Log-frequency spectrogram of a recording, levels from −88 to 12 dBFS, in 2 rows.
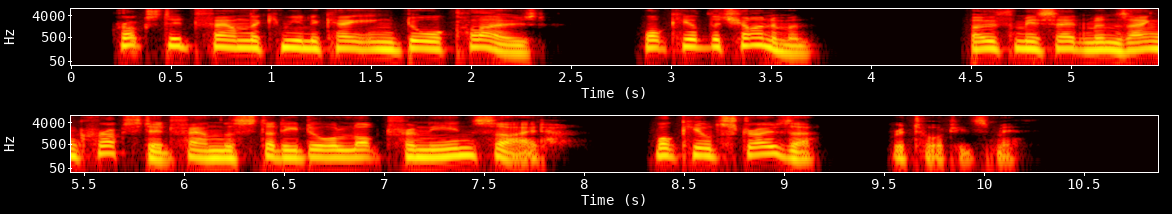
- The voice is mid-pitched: Yes, medium, 165 Hz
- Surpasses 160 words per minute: No, average, 155 wpm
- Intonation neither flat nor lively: Yes, average, 4.1 semitones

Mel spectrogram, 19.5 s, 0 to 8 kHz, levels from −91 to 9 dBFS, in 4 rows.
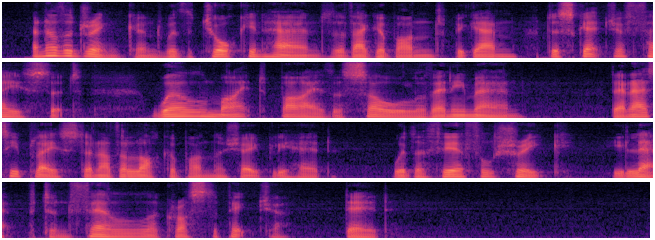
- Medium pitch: No, very low, 90 Hz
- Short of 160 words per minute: Yes, average, 140 wpm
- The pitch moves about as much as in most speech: Yes, average, 3.6 semitones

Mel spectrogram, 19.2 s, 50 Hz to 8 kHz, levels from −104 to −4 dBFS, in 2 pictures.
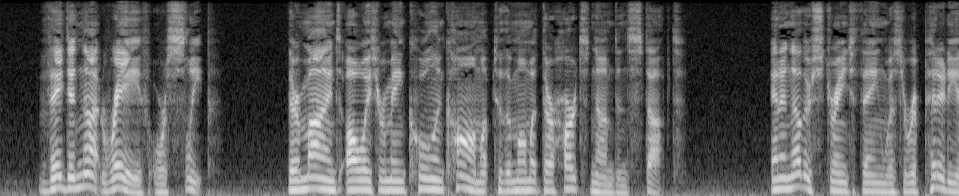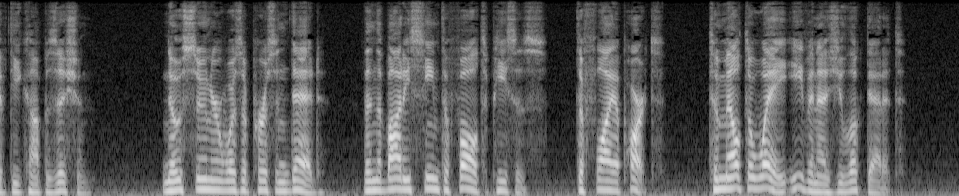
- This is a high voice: No, medium, 140 Hz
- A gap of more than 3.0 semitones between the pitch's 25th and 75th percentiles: Yes, average, 4.1 semitones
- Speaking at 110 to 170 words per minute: No, average, 180 wpm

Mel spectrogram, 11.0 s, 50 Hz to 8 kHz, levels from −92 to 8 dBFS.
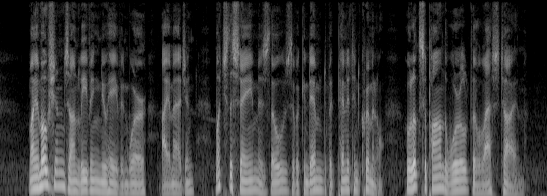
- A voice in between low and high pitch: No, low, 100 Hz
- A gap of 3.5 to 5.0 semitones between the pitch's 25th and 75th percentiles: Yes, average, 4.0 semitones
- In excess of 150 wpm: Yes, average, 160 wpm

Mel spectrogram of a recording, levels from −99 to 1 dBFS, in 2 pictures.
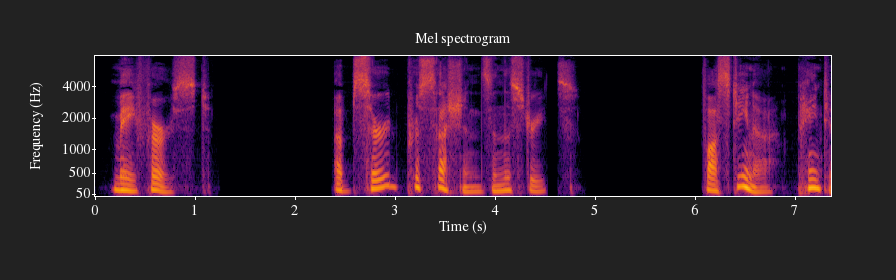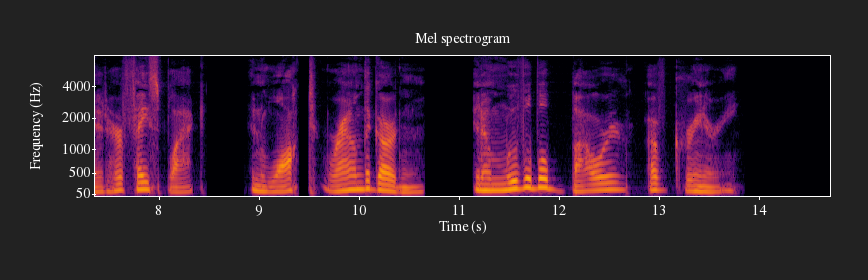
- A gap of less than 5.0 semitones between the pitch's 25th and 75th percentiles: No, wide, 5.6 semitones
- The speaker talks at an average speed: No, slow, 95 wpm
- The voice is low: Yes, low, 130 Hz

